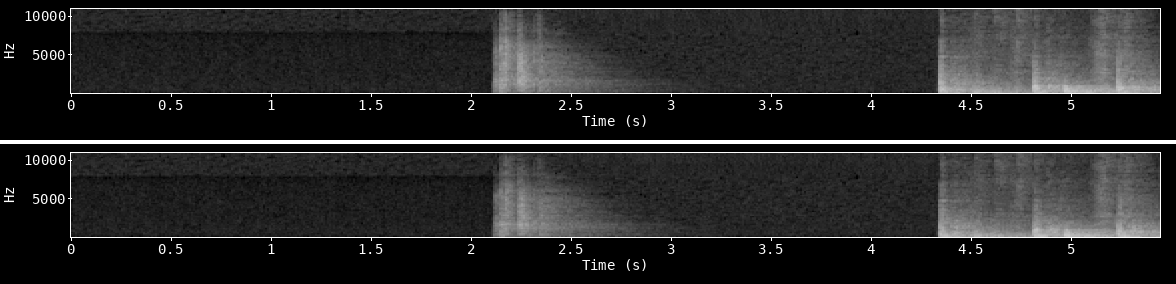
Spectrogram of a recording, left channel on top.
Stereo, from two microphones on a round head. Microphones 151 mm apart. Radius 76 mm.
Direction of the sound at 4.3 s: 80° left.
